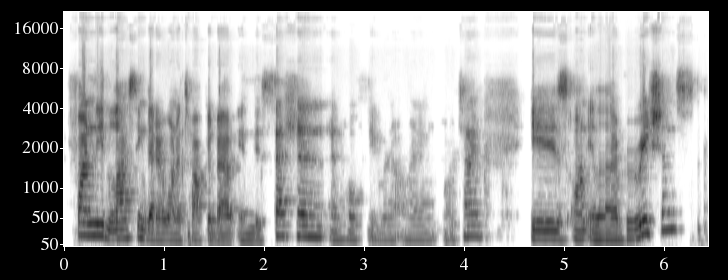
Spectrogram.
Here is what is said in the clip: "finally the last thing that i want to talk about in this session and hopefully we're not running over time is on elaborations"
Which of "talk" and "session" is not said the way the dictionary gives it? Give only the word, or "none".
none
